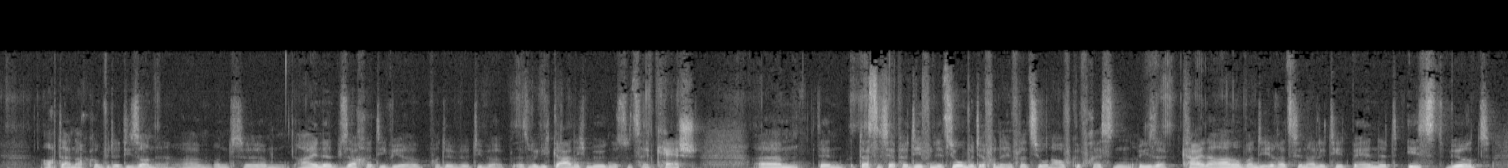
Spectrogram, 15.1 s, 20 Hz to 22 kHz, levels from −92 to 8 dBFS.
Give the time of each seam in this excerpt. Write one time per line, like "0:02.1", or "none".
0:02.1
0:04.3
0:11.4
